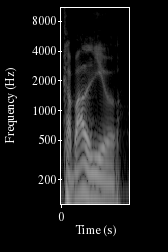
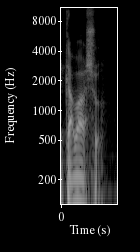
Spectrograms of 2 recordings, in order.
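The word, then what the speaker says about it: caballo: sh sounds because um we use the sh a lot here in Argentina particularly Buenos Aires um a lot like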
